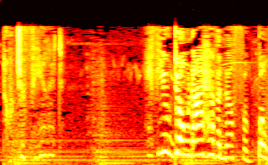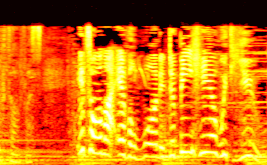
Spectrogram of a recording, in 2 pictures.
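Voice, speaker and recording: An actress playing a young farm wife in a radio drama, talking emotionally and pleadingly with halting restarts. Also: female voice, high voice, big pitch swings, over music.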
